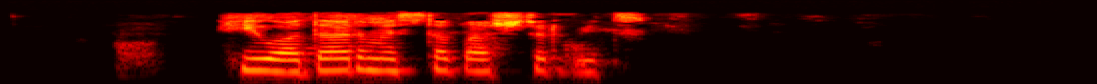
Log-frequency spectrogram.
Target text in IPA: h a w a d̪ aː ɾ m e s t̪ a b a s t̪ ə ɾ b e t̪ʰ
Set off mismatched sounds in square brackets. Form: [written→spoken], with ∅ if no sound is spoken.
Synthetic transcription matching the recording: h [a→i] w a d̪ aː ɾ m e s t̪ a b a [s→ʃ] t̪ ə ɾ b [e→i] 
